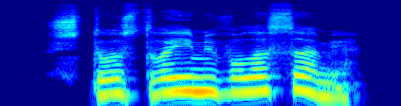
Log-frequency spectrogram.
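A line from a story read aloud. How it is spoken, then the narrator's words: Hoarse question. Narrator (Russian): хрипло спросил меня Алекс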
